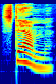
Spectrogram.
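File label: "stem", 英単語 発音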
